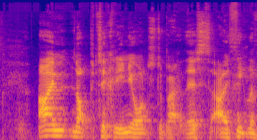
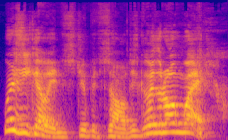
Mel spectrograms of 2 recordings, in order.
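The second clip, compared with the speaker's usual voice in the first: higher and louder, mocking the lone pig; mocking crowd; 8 semitones higher, 8 dB louder than usual. The herd jeering at the pig going left, loud and high. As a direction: jeer at the stray one. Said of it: "you'd look at the pig and go".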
